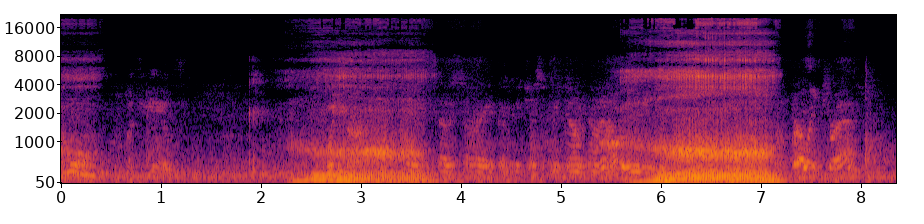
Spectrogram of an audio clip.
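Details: Husband snoring during sleep, remarked on as really loud: two loud, rough, rattling in-breath snores a few seconds apart, with quieter breathing between; loud snoring.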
